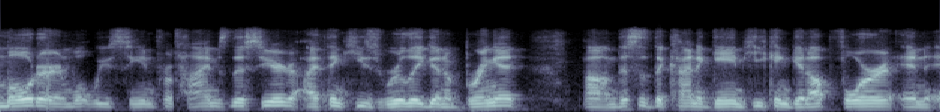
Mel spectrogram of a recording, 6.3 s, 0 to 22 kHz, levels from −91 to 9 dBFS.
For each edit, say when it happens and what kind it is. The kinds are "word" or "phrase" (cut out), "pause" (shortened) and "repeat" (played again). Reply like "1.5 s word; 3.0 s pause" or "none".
1.1 s phrase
